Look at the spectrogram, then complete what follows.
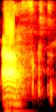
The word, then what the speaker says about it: asked: You would say asked asked. I asked a question, not asked, just asked because you can add that t sound to the end without adding another syllable.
